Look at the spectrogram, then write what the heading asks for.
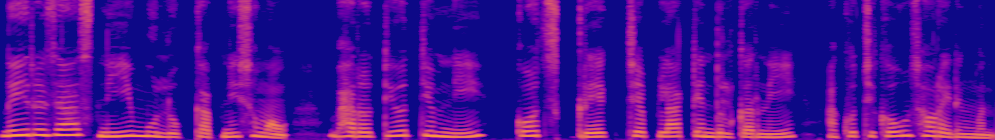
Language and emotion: Bodo, neutral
